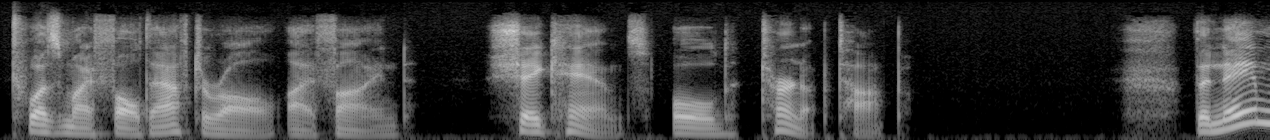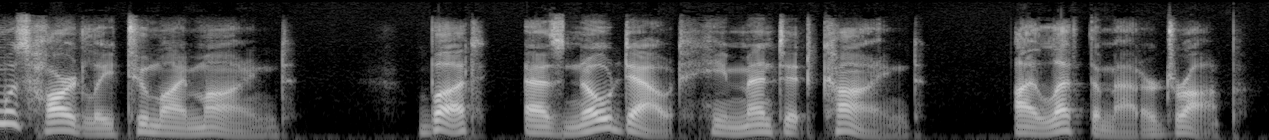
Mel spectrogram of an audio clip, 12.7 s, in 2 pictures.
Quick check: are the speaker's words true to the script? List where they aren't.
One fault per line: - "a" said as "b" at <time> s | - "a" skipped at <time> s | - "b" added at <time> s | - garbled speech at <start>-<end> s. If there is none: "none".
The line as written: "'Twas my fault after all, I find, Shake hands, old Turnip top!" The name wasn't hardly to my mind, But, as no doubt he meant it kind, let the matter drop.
- "wasn't" said as "was" at 6.4 s
- "I" added at 11.4 s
